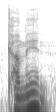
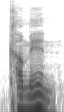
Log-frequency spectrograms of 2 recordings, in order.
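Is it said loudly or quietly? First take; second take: quietly; loudly. First: It is said quietly. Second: It is said loudly.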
